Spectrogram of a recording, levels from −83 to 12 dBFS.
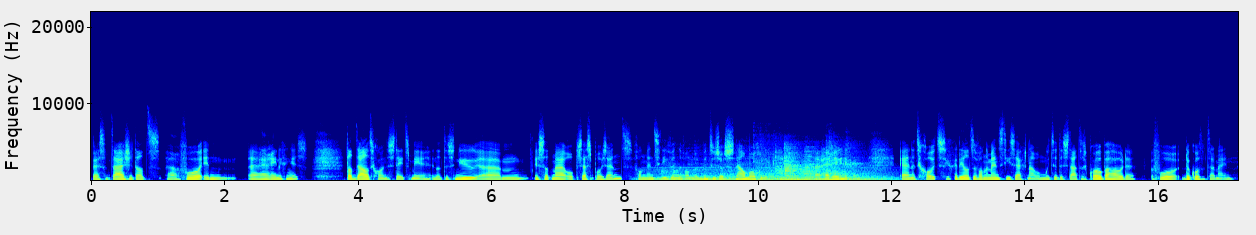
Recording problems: muffled; slightly; fading above 4 kHz
door banging; noticeable; from 8.5 to 12 s; peak level with the speech

